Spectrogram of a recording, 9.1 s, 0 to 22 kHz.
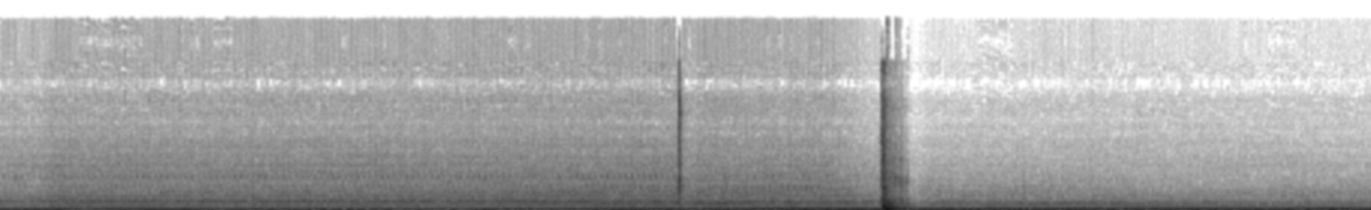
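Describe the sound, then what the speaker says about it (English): A 2021 Jeep Cherokee's 2-liter turbocharged four-cylinder idles with a steady low rumble, heard close and continuous, broken by a brief click and a short sharp clunk near the end. "And there's that 2-liter turbocharged 4-cylinder."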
